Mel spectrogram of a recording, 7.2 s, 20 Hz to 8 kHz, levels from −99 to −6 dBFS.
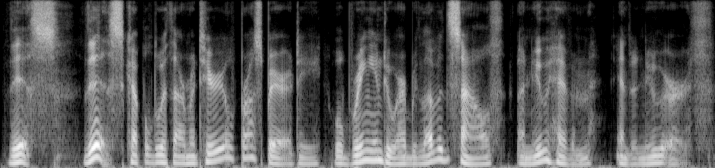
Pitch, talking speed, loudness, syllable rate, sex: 125 Hz, 170 wpm, -20 LUFS, 4.7 syllables/s, male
